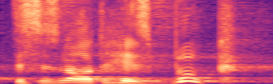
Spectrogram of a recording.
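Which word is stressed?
book. The word book carries the main stress. It is a different object. "it's his laptop"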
